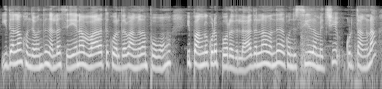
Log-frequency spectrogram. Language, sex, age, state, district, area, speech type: Tamil, female, 45-60, Tamil Nadu, Krishnagiri, rural, spontaneous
